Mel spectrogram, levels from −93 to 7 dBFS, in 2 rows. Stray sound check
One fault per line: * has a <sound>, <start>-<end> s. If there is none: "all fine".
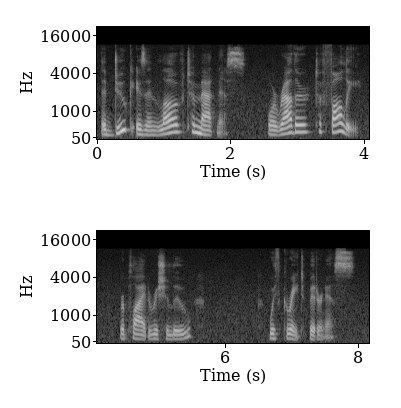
all fine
